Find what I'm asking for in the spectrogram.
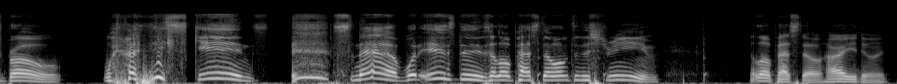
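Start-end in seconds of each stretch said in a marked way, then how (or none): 1.0-4.9 high, drawn-out incredulous question; laughing disbelief. Real, not acted. Streamer seeing players' ridiculous skins, incredulous. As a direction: stretch it out in amused horror.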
